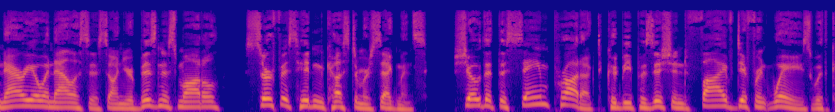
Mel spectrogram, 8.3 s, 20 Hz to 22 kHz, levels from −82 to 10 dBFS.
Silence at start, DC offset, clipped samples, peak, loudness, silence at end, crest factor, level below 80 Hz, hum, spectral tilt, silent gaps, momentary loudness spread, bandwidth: 0 s; under 0.1%; under 0.1%; -6 dBFS; -24 LUFS; 0 s; 18 dB; -56 dBFS; none; -4.5 dB/octave; none; 6 LU; 16 kHz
